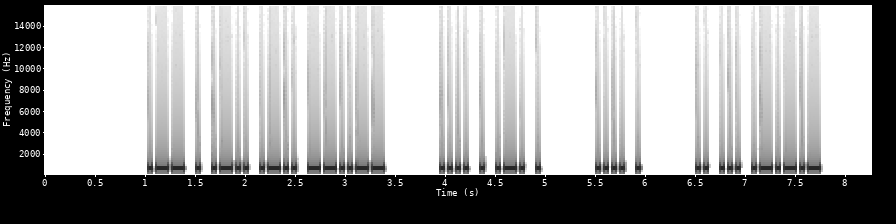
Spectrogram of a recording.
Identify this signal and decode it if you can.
Morse code, heard as a keyed tone, about 30 wpm, 700 Hz. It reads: WELL, HERE HE IS.
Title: 2x Word-Spacing - Sentences from Top 200 Words - 30wpm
